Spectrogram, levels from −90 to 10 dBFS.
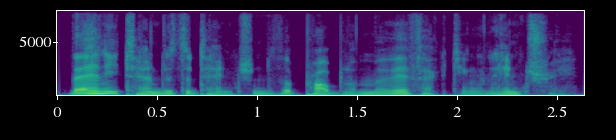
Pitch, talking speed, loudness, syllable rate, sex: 100 Hz, 275 wpm, -23 LUFS, 7.6 syllables/s, male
